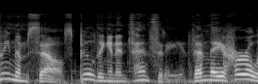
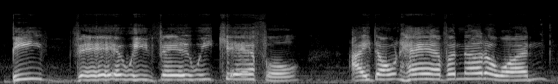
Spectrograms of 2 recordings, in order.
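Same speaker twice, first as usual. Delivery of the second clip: slow, higher lisping cartoon hunter; nervous trinket seller doing Elmer Fudd; 4 semitones higher, 3 dB louder, slower than usual. Nervous seller handing over trinket, slow Elmer Fudd voice. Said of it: "I don't know why he became Elmer Fudd".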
